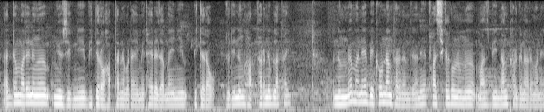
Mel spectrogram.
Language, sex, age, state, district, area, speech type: Bodo, male, 30-45, Assam, Baksa, urban, spontaneous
